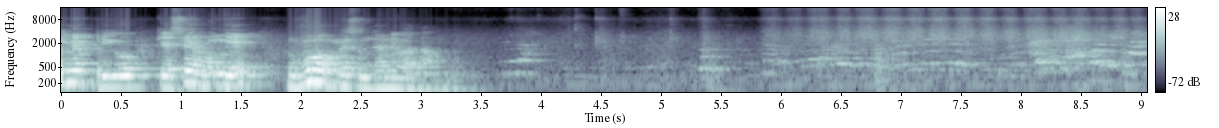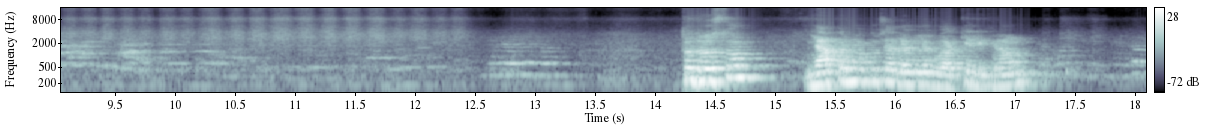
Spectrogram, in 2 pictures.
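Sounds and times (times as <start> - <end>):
palm rubbing on whiteboard: 5.8 - 12.6.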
